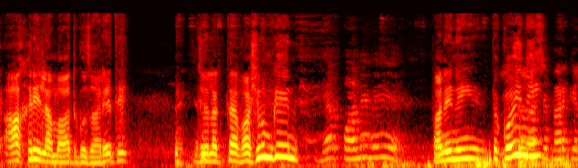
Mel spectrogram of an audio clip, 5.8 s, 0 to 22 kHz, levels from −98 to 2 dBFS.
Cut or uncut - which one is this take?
cut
